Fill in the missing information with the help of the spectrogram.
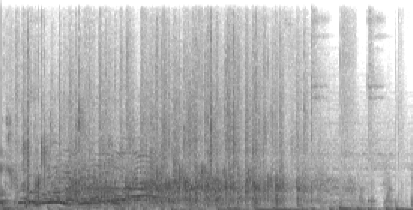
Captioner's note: audience applause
